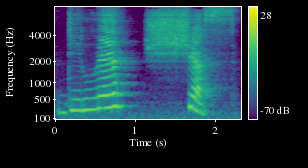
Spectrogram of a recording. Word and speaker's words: delicious: The first word is delicious. Do you hear the last syllable? Shus. C-I-O-U-S. Delicious.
